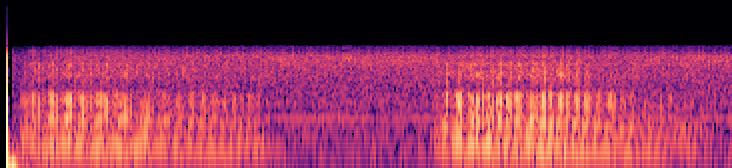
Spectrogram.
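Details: A young girl snoring in sleep: a brief click, then two low, rumbling snores with a pause between them.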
